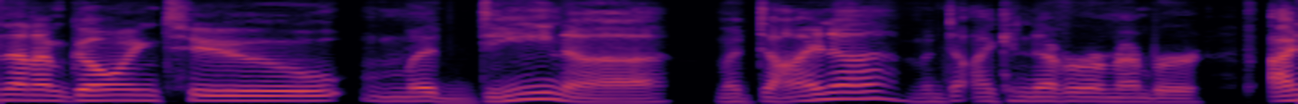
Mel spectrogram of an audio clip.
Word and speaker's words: Medina: Madina. I can never remember. I know. Yeah, I can never remember which one it is that Ohio pronounces it. I think it's Madina, but um in like June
